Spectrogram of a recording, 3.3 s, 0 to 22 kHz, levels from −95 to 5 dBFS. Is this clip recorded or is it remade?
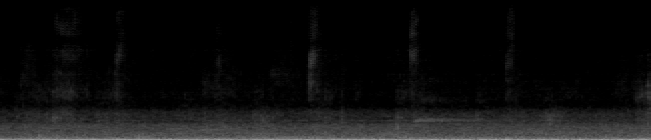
remade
